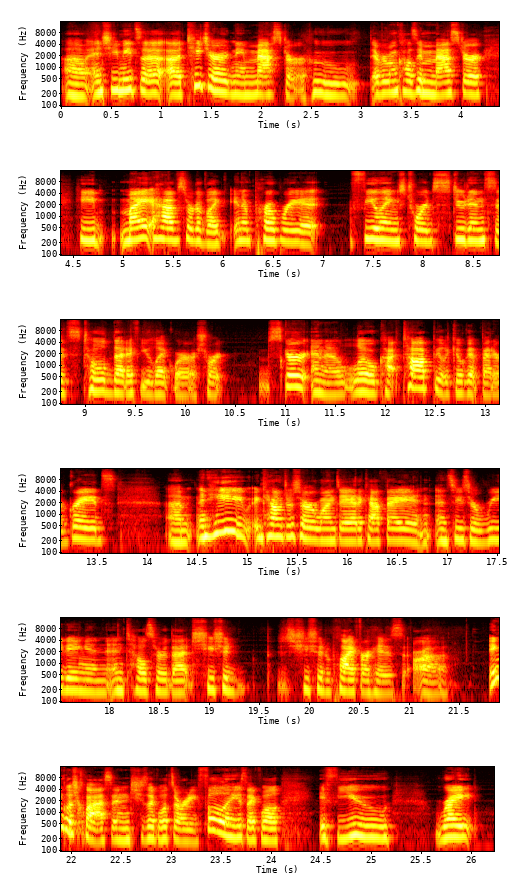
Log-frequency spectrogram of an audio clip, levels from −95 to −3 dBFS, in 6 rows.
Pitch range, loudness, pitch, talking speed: 190-230 Hz, -19 LUFS, 210 Hz, 205 wpm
